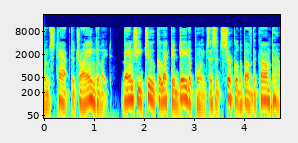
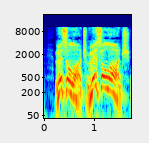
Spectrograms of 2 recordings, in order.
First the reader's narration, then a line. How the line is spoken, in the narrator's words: Williams called out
